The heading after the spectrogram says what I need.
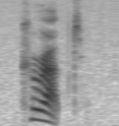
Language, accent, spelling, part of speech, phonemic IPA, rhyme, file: English, US, corrupt, adjective / verb, /kəˈɹʌpt/, -ʌpt, En-us-corrupt.ogg
- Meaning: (adjective) 1. Willing to act dishonestly for personal gain; accepting bribes 2. In a depraved state; debased; perverted; morally degenerate; weak in morals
